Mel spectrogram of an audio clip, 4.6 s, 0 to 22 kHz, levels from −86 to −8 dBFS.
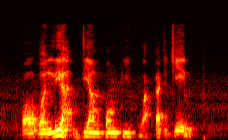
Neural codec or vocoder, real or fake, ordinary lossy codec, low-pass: autoencoder, 48 kHz, 32 numbers a frame, DAC-VAE, trained on Japanese speech; fake; AAC, 48 kbps; 10.8 kHz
